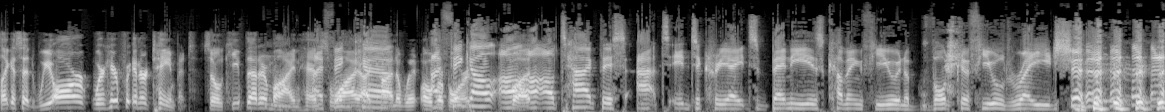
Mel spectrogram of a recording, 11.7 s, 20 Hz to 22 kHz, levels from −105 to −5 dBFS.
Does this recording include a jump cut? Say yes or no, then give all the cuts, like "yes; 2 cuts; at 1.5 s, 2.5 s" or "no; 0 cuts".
no; 0 cuts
